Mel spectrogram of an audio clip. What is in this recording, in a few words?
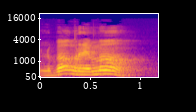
"lboŋ remo", Gta, Dialect: Hill; wet person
